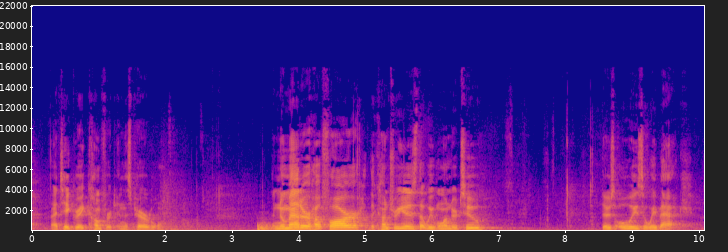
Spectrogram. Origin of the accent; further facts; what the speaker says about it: Santa Barbara, California, United States; there's a priest that I grew up with in Santa Barbara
